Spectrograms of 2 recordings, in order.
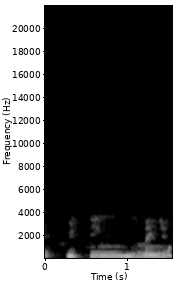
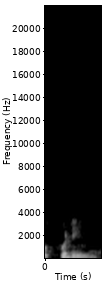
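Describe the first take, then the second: First: फिटिंग higher and slow with a rise; फिटिंग lifted, slowly; फिटिंग rising, as not to say it; wrong version. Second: फिटिंग lower and softer, falling; फिटिंग dropped low at the end; right version. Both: Shown as a demonstration. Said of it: "कि फिटिंग है ये".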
